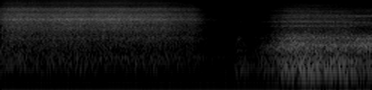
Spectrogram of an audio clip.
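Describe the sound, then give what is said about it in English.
A long, deep breath drawn in with an airy hiss, a brief pause, then a full breath let out, clear with no talking. “Take a deep breath.”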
